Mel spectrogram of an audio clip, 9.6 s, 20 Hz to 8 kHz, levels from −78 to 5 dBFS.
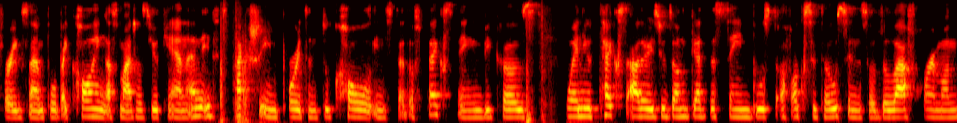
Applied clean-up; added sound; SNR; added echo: neural mask model RNNoise.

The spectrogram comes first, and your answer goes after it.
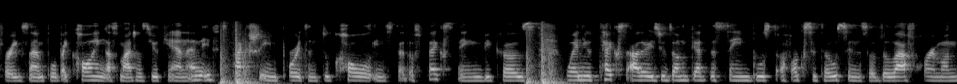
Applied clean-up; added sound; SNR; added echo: none; Slam; 7 dB; none.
